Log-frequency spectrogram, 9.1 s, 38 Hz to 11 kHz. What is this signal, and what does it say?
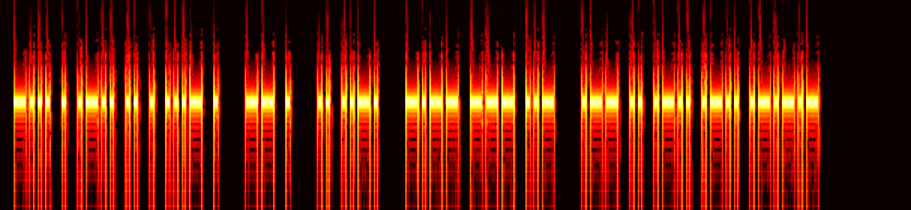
Morse code, heard as a keyed tone, about 30 wpm, 700 Hz. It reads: BELIEVE ME IF YOU WILL.
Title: Sentences from Top 1000 Words 30wpm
